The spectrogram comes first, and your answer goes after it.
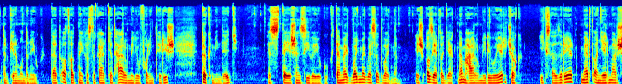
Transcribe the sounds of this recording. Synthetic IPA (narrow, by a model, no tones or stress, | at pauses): t̪nɛmkeːnɛmo̞nd̪ɒnijukt̪ɛɦaːt̪ɒt̪hɒt̪neːkɒst̪ɒkaːrcaːt̪haːɾo̞mːilːijoːfo̞ɾint̪eːɾiʃt̪ø̞kmind̪ɛɟː | ɛzt̪ɛjːɛʃɛnsiːvɛjoɡukt̪ɛmɛɡvɒɟmɛɡʋɛsɛd̪ʋɒɟnɛm | eːʃɒzeːrt̪ɒɟːaːknɛmɦaːɾo̞mːilːijoːeːrt͡ʃɒk | iksaːzɒɾeːrmɛrt̪ɒɲieːrmaːrʃ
